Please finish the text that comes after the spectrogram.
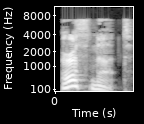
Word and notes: earthnut: British English

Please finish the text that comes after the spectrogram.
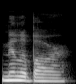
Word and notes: millibar: American English

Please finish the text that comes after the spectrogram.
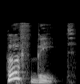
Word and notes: hoofbeat: British English

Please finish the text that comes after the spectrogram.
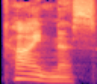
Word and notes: kindness: American English

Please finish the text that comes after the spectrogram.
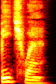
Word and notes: beachwear: British English

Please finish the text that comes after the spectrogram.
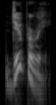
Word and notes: dupery: British English

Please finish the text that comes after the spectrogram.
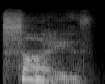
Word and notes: scythe: British English

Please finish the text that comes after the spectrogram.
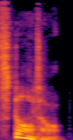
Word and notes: start up: British English

